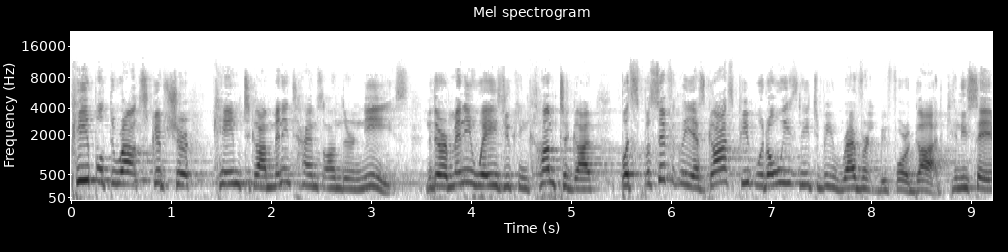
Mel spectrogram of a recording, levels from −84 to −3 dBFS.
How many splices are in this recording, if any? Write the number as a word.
two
